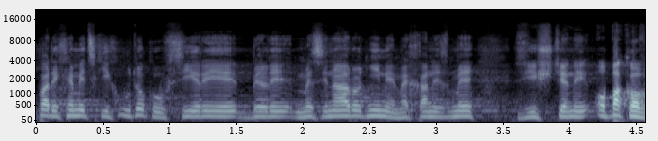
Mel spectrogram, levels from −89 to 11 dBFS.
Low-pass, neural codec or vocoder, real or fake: 14.4 kHz; none; real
